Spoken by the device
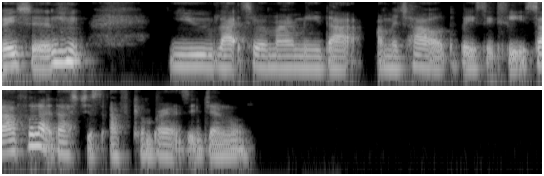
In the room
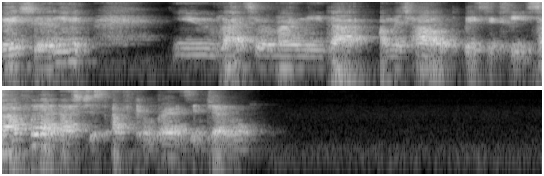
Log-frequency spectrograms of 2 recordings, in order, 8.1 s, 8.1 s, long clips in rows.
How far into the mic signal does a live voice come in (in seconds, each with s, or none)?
none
